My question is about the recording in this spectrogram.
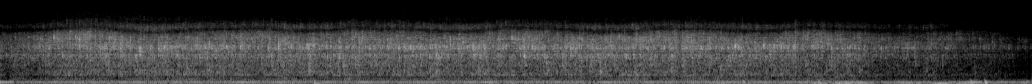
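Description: Shower water running as a steady, dense hiss that holds evenly for about ten seconds and eases slightly near the end, with a low hum beneath it.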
